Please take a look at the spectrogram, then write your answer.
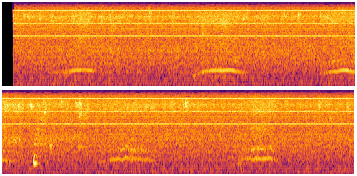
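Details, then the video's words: Cocoa, a fat black cat, snores loudly: soft, whistling nasal tones arch up and down roughly every two seconds over a steady electrical hum, with one brief click midway. "COCOA the cat snores"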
